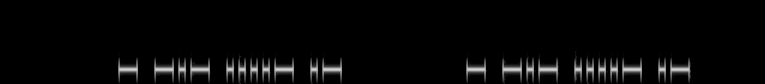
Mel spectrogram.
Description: Morse code, heard as a keyed tone, about 20 wpm, 700 Hz. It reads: TK4A TK4A
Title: DXCC-100 Call Signs - 4 Characters - Repeated 2x - 20wpm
